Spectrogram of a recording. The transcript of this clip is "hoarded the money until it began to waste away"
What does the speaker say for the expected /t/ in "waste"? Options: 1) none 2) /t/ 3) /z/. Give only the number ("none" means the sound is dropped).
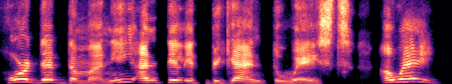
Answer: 2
